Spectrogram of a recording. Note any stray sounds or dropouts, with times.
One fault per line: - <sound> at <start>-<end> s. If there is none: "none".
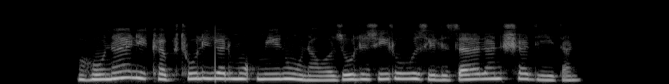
none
